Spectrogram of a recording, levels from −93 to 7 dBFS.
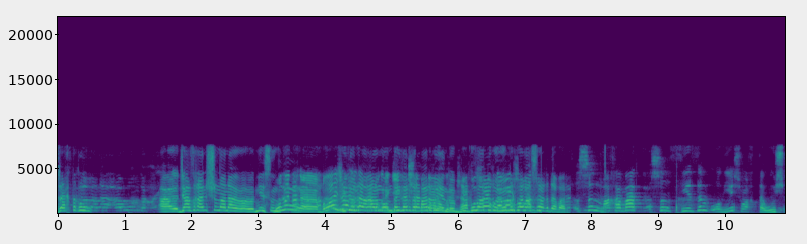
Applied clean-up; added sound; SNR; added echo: none; none; none; none.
